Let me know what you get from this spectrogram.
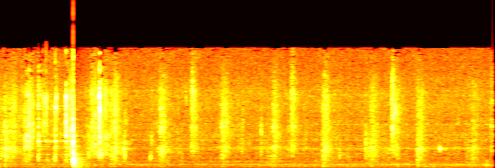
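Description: Quiet eating sounds: chewing with small mouth clicks, and one sharp click that slides down in pitch just under a second in.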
